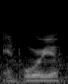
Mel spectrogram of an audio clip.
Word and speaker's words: Emporia: That's going to be a level 2, I think it's in Emporia is how it's pronounced, level 2 charger, 48 amp.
